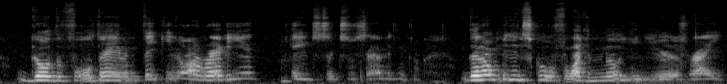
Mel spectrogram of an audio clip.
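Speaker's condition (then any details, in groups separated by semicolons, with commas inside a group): Cerebral palsy; voice affected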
